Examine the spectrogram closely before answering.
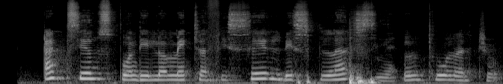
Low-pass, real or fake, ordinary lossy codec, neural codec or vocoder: none; fake; none; codec, 44.1 kHz, 1.7 kbps, Pupu-Codec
